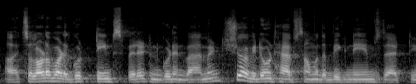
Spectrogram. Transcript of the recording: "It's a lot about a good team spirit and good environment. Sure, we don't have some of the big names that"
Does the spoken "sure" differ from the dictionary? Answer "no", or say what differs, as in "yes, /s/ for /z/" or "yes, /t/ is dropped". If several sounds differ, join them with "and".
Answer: no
